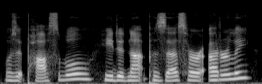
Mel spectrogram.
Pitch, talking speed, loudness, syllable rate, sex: 205 Hz, 205 wpm, -16 LUFS, 5.7 syllables/s, female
